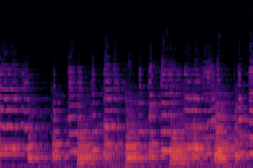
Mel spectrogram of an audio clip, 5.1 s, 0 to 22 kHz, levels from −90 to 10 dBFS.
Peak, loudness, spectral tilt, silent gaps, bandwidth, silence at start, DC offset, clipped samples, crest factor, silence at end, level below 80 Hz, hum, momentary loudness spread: -20 dBFS; -37 LUFS; -7 dB/octave; none; 11 kHz; 0 s; under 0.1%; under 0.1%; 16 dB; 0 s; -60 dBFS; none; 7 LU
